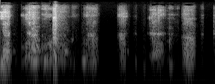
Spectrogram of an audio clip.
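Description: A man laughing in short breathy bursts, about four a second, with no words.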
